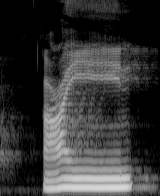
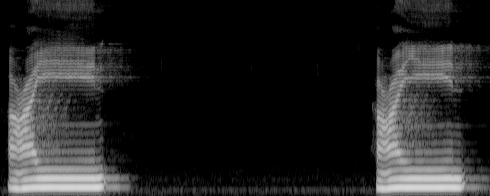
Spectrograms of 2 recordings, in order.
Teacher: One is the upper part of the throat, then the middle part of the throat, and then the bottom part of the throat. So for pronouncing Ain, we have to use the middle part of the throat.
